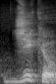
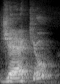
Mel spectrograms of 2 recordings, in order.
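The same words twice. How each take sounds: First: The name is said the less familiar British way. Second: The name is said the commonly known way. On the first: "em alguns lugares eles falam Jekyll, para nossa surpresa" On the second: "a gente conhece Jekyll"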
